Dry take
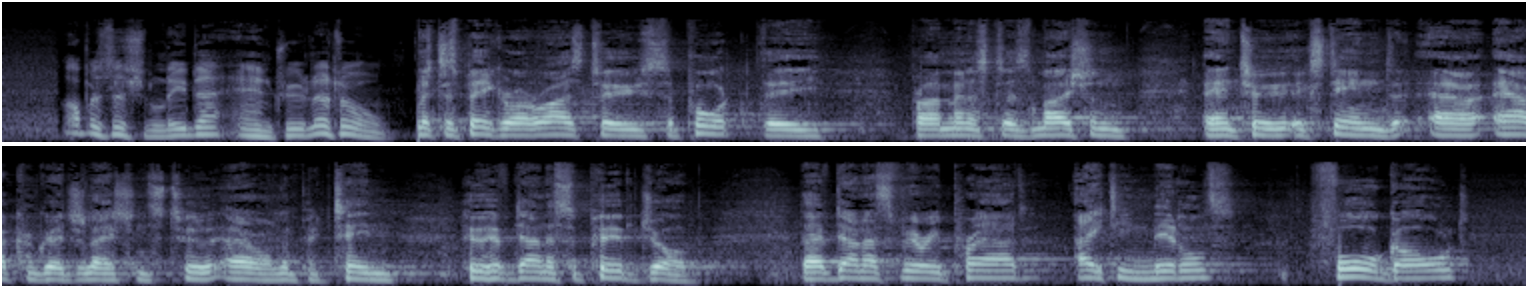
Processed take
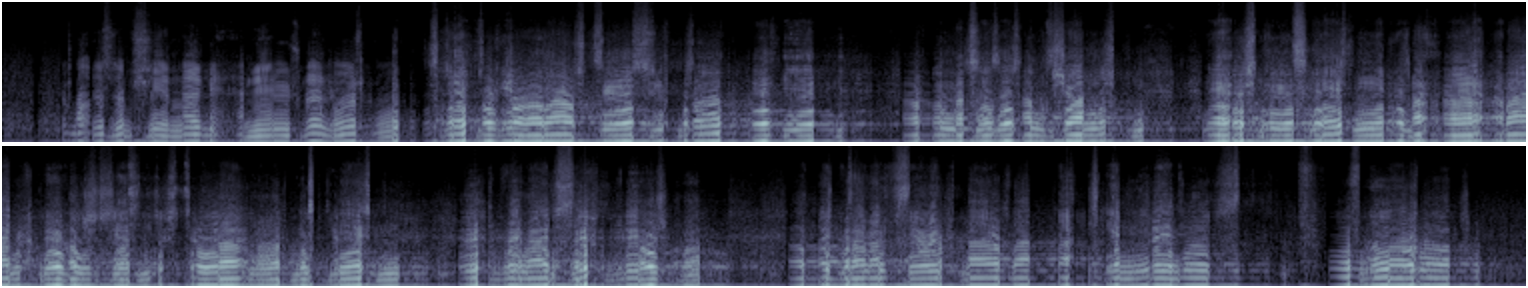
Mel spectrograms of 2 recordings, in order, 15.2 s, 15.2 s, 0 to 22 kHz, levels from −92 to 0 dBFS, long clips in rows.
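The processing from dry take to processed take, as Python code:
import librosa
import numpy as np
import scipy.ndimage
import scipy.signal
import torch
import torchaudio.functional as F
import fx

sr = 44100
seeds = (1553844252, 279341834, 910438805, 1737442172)

y = fx.local_reverse(x, sr, ms=150.0)
y = fx.peak_eq(y, sr, hz=410.0, db=2.5, octaves=0.77)
y = np.maximum(y, 0.0)
y = fx.echo_feedback(y, sr, ms=85, feedback_pct=58, wet_db=-22.5)
y = fx.attack_slew(y, sr, db_per_s=290.0)
y = y * 10.0 ** (-4.5 / 20.0)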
